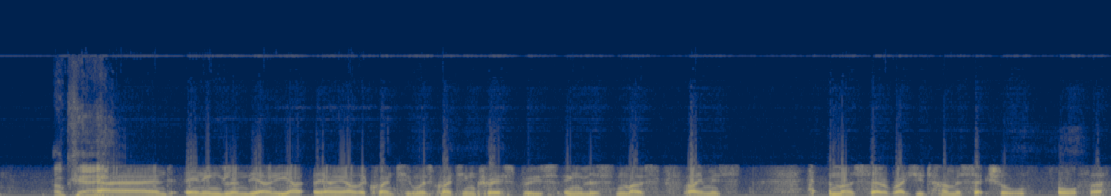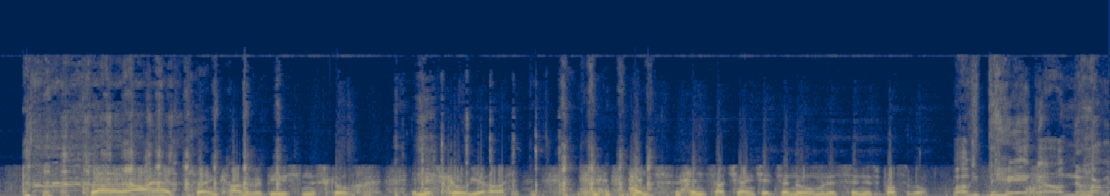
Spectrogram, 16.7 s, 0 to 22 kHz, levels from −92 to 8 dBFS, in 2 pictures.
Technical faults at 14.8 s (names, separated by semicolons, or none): none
